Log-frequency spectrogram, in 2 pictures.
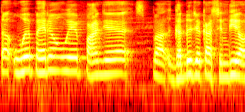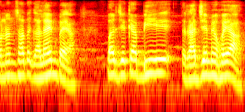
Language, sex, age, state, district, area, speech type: Sindhi, male, 45-60, Gujarat, Surat, urban, spontaneous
